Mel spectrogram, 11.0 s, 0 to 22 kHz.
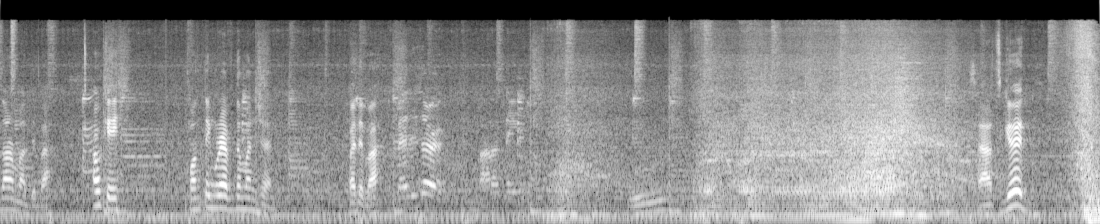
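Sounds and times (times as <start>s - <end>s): scooter engine revving: 3.1s - 10.0s.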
